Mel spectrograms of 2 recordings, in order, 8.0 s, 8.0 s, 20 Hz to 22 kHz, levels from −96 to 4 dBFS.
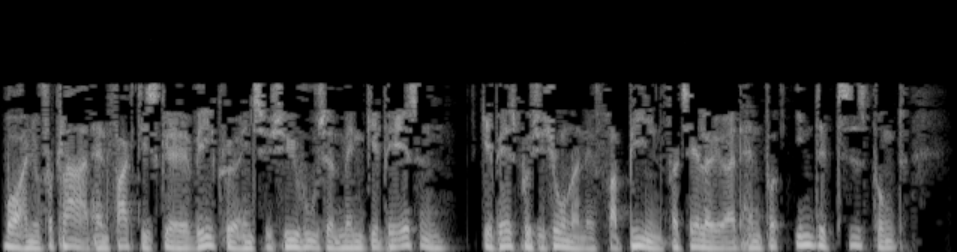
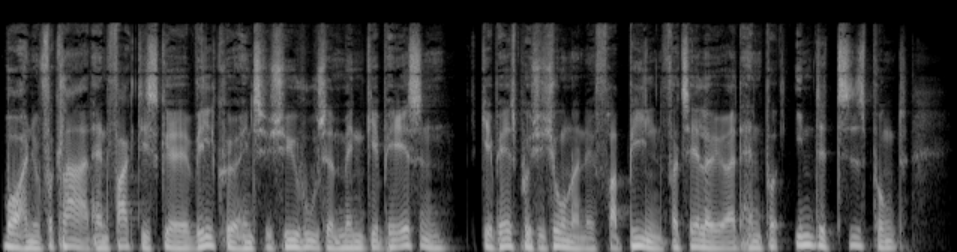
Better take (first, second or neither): second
